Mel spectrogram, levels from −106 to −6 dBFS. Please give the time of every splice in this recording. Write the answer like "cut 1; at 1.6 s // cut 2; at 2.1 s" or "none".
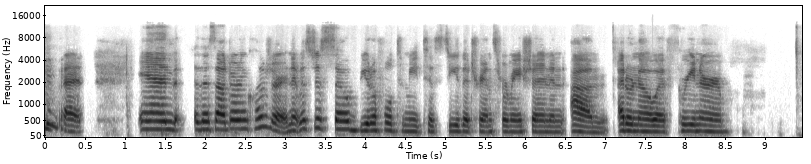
cut 1; at 7.9 s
